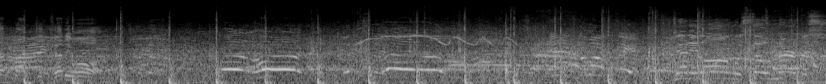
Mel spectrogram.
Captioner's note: crowd chatter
